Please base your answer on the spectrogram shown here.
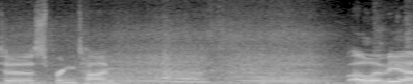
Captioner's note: mixer whirring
